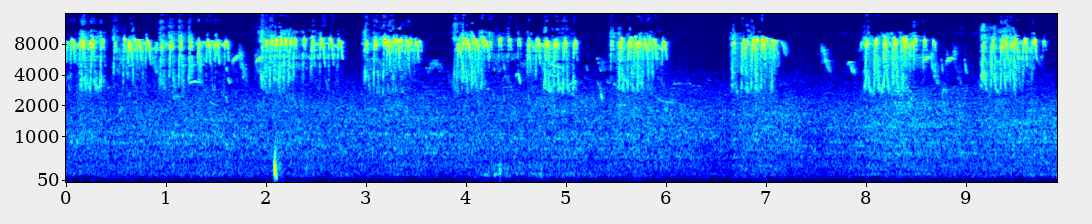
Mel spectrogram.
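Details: Rock bunting in the Eifel giving very high, thin, buzzy bursts, each under half a second, repeated rapidly about once a second, with a single soft thump early on.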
